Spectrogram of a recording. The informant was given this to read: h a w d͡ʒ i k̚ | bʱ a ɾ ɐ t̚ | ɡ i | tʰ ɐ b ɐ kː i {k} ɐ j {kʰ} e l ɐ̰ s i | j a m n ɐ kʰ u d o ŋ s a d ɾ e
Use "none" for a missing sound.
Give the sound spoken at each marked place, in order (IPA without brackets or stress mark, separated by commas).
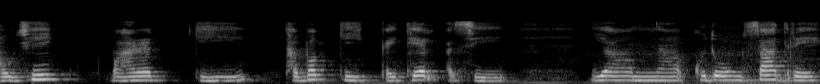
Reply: k, tʰ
